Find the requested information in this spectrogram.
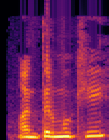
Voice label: "anter mukhi", Punjabi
